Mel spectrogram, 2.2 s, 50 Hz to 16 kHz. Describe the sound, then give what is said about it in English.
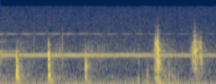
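A front door bell rings shortly after 8 o'clock at night, in five quick, uneven strikes over a steady high-pitched tone, each strike sharp and metallic, with no voices. “And then shortly after 8 o'clock that night, the front door bell rings.”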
